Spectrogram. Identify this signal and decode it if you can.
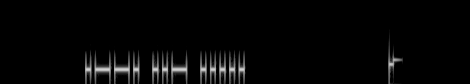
Morse code, heard as a keyed tone, about 25 wpm, 700 Hz. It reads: PU5
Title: Callsign Prefixes for Top 100 DXCC - 25wpm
